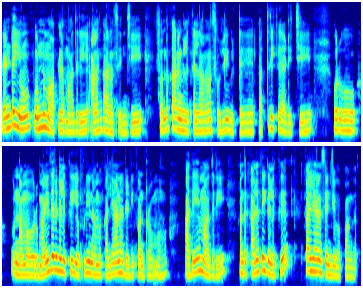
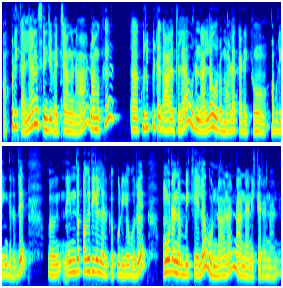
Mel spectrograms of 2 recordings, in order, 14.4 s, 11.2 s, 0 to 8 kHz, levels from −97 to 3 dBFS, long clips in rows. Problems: low volume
